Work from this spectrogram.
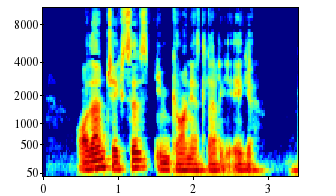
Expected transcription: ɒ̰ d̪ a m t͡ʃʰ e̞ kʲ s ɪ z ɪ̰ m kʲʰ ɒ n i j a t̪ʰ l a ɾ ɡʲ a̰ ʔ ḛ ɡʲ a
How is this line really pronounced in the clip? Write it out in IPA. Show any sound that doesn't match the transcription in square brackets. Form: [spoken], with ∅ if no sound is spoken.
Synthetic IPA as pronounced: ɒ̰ d̪ a m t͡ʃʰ e̞ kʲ s ɪ z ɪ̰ m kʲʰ ɒ n i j a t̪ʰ l a ɾ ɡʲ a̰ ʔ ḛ ɡʲ a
